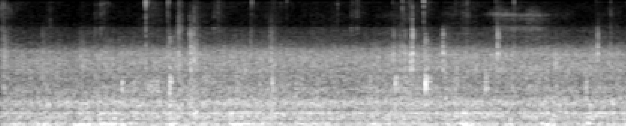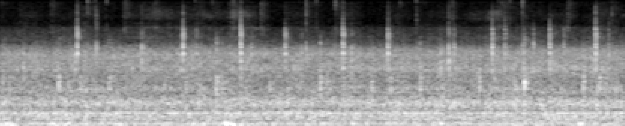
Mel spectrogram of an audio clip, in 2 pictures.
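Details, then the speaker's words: Motorized bicycle chain supplied with the engine turned slowly by hand; about six stiff bad links catch on the pinion gear, giving uneven light clicking and ticking and making the chain wobble badly. Sprocket alignment and pinion checked okay. "they're not good touching the pinion gear and makes the sounds and make this uh chain wobbling so crazy"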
